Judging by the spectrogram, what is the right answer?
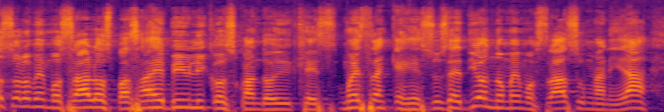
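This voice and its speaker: A pastor delivers an animated sermon and keeps quizzing his listeners. His voice sits high for a man, with a soft, mellow tone. He moves between teaching and telling stories with lively energy. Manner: animated storytelling preacher quizzing the congregation.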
